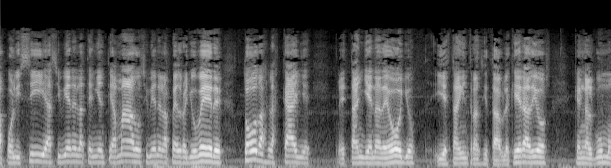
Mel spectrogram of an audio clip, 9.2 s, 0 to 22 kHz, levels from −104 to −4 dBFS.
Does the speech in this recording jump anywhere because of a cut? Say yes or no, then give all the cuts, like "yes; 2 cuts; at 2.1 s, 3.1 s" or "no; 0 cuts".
no; 0 cuts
